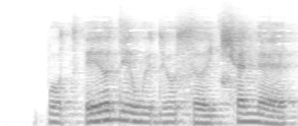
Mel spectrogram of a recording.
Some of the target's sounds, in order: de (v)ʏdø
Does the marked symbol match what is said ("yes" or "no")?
no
